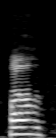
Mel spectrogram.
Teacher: इसका ओष्ठ स्थान स्पृष्ट प्रयत्न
